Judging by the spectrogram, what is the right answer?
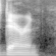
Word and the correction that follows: Deron: Deron. Pretty sure it's Deron.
